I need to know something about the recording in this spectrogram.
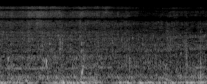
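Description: Steady outdoor background noise, mostly a low wind rumble on the microphone.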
